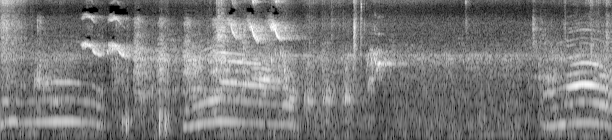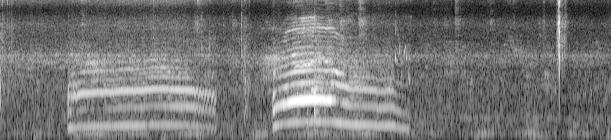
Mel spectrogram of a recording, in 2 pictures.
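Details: Kitten meowing repeatedly, about five drawn-out, arched meows with rich harmonics, each lasting around a second, the last one louder and higher, over a low steady background hum.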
